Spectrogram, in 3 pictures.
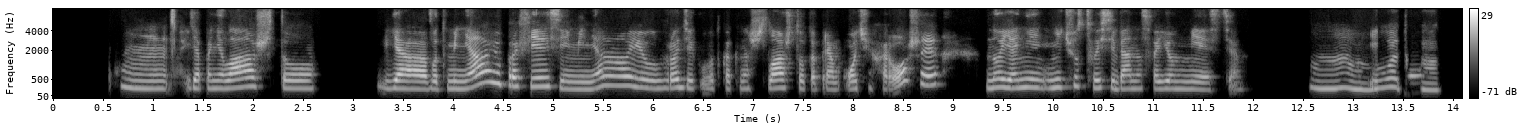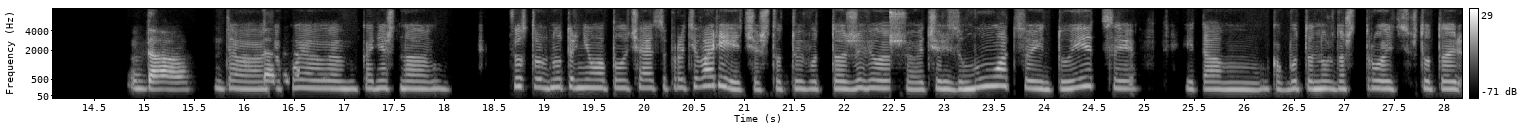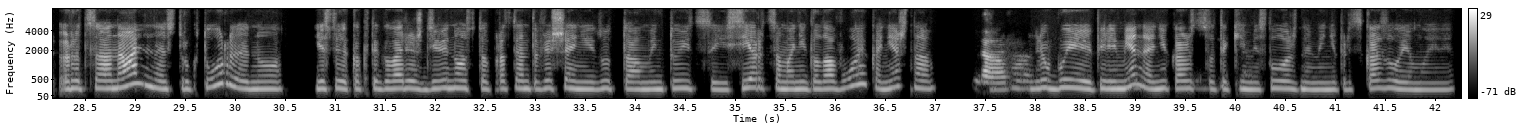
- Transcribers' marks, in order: other background noise; unintelligible speech; other noise; unintelligible speech
- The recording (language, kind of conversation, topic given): Russian, advice, Как принять, что разрыв изменил мои жизненные планы, и не терять надежду?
